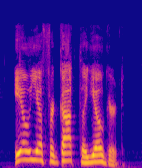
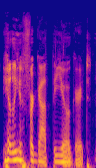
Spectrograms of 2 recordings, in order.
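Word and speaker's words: Eyjafjallajökull: And Leo was playing the correct pronunciation by an Icelandic person the other day, and you're ahead of the game to not look at the spelling and just say Ilya forgot the yogurt.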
